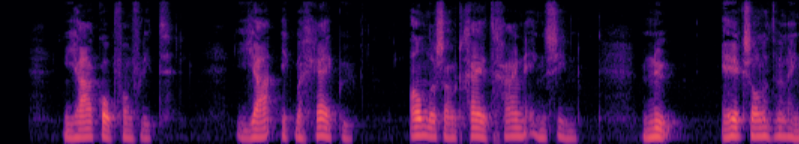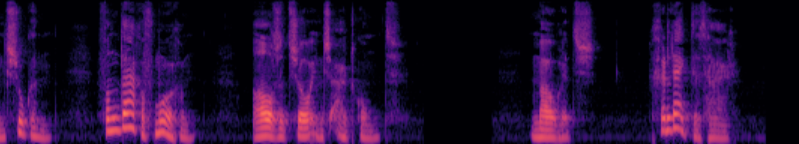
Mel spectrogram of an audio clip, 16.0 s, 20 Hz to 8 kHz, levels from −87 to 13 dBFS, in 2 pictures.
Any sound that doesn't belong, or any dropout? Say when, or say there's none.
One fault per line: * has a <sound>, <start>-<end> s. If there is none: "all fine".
all fine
